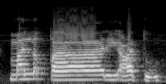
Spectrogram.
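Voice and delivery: मल कारिआतु with का stretched long; slow demo of the long का; drawn long vowel. Shown as a demonstration. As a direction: hold the aa of का in कारिआतु. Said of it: "तो हम काफ को क्या करेंगे? खींच कर पढ़ेंगे".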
